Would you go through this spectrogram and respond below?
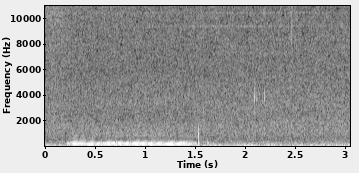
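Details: Domestic cat asleep and snoring, heard from the next room about two weeks after moving to a new home; one low, droning, harmonic breath lasting over a second, then a faint click against steady background hiss.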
